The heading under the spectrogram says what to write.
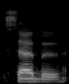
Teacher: ba sini qalqalah surah, lantunannya kecil, jadi kita akan bacanya saba, ada lantunan saba.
